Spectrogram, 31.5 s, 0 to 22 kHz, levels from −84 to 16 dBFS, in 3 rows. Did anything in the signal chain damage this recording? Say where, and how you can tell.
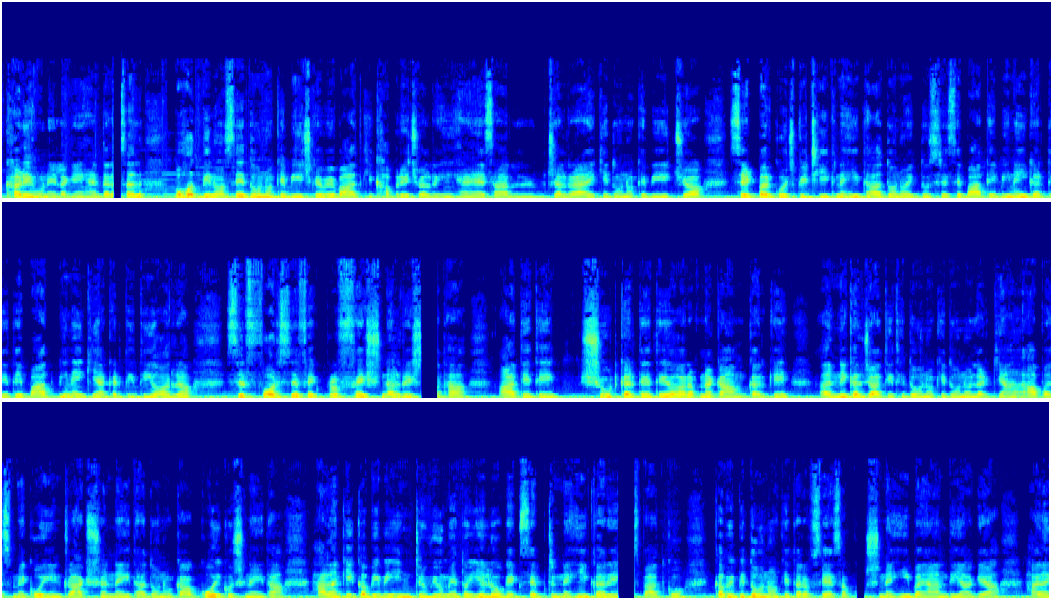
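Yes. The damage is at the driver or buffer stage: four blocks of digital silence. The sound drops to silence at 1.11–1.20 s, 14.68–14.85 s, 27.14–27.31 s and 29.53–29.61 s. Two holes last about 85 ms and two about 170 ms. Each cuts out and back in with no fade. The exact doubling points to whole buffers of about 4096 samples going out empty because the program missed its deadline.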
